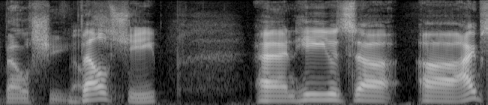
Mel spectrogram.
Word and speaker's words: Velshi: Velshi? Velshi.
